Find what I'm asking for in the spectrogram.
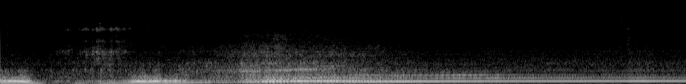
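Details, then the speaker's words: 1968 Ford Mustang Fastback with a 4-speed manual, learner driver upshifting: the engine note sags and nearly dies as the clutch bites, then recovers into a rising rev. Cause: slipping the clutch and too little rpm in a higher gear. "That did not sound good. I did something wrong. When you go into second and third and all that, you don't really need to slip the clutch like you would in first."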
